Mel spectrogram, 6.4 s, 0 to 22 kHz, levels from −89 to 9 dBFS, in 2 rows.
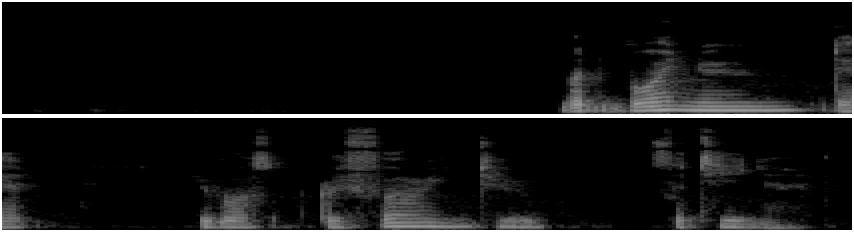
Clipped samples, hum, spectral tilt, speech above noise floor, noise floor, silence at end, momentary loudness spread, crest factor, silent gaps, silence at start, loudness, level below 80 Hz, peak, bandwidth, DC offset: under 0.1%; none; -6.5 dB/octave; over 52 dB; under -90 dBFS; 0.2 s; 13 LU; 20 dB; none; 2.1 s; -39 LUFS; -76 dBFS; -20 dBFS; 15 kHz; under 0.1%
